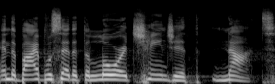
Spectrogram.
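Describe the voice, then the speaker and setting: Recorded very cleanly against a silent background, with a dry, close sound and no echo, the voice moves at a fairly slow pace. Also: woman. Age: 30s. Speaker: pastor. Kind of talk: sermon.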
